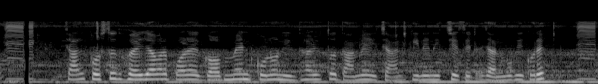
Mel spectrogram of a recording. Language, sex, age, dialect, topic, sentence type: Bengali, female, 31-35, Standard Colloquial, agriculture, question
